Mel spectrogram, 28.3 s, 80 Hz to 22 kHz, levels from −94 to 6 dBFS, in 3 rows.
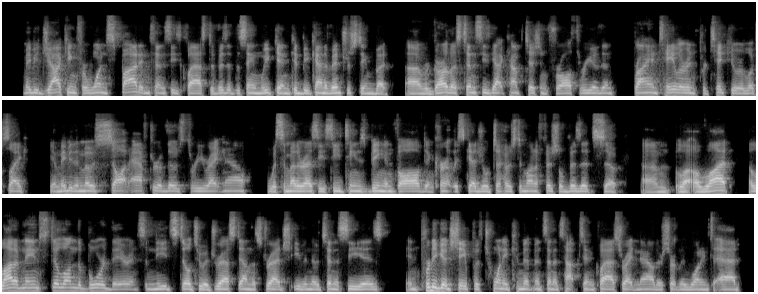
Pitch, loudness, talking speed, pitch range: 110 Hz, -22 LUFS, 230 wpm, 105-115 Hz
